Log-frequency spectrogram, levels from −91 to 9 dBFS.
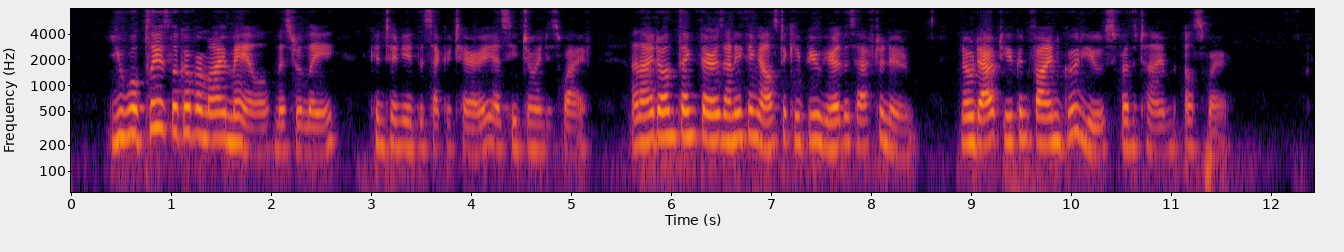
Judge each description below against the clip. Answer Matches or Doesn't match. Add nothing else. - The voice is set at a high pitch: Matches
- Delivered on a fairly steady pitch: Doesn't match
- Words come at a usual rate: Doesn't match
